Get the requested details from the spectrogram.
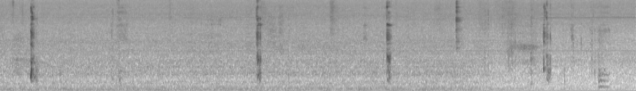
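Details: Hiccups in a female: four brief, sharp hiccup bursts over about ten seconds against steady room hiss.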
